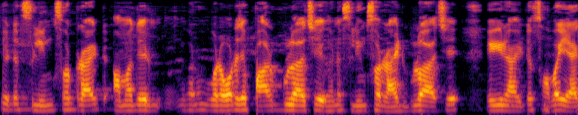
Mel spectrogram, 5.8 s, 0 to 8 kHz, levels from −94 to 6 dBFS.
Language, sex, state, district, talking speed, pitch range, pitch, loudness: Bengali, male, West Bengal, North 24 Parganas, 260 wpm, 130-140 Hz, 135 Hz, -15 LUFS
